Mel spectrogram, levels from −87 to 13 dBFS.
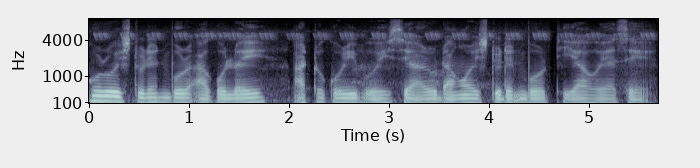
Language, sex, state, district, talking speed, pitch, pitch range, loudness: Assamese, male, Assam, Kamrup Metropolitan, 125 wpm, 100 Hz, 95-110 Hz, -18 LUFS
